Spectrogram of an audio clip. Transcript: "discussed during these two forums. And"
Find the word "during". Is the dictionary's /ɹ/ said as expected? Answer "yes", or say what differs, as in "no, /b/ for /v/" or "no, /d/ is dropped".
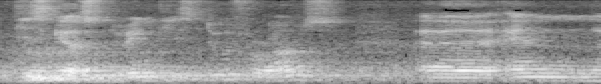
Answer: no, /ɹ/ is dropped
